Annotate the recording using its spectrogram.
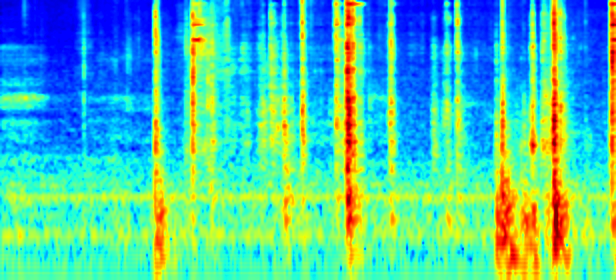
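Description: A zinc-plated metal latch on a wooden nest-box lid being worked by hand: a string of sharp metallic clicks and clinks, the loudest about three and a half and five and a half seconds in.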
